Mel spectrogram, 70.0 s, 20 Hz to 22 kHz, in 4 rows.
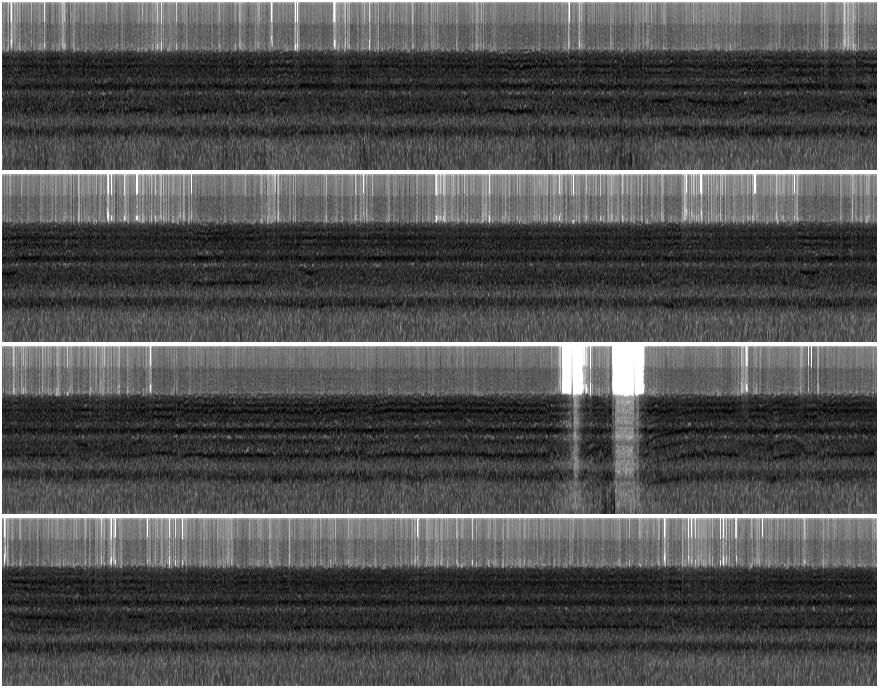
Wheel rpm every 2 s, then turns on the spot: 230, 230, 230, 230, 230, 230, 220, 220, 230, 230, 230, 230, 230, 240, 230, 230, 230, 230, 230, 230, 210, 230, 220, 90, 190, 220, 220, 220, 230, 230, 230, 230, 230, 230, 230.
none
